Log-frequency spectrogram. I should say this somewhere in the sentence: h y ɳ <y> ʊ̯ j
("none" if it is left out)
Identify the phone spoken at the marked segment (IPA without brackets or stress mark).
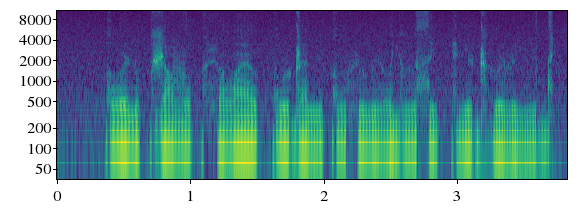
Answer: y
